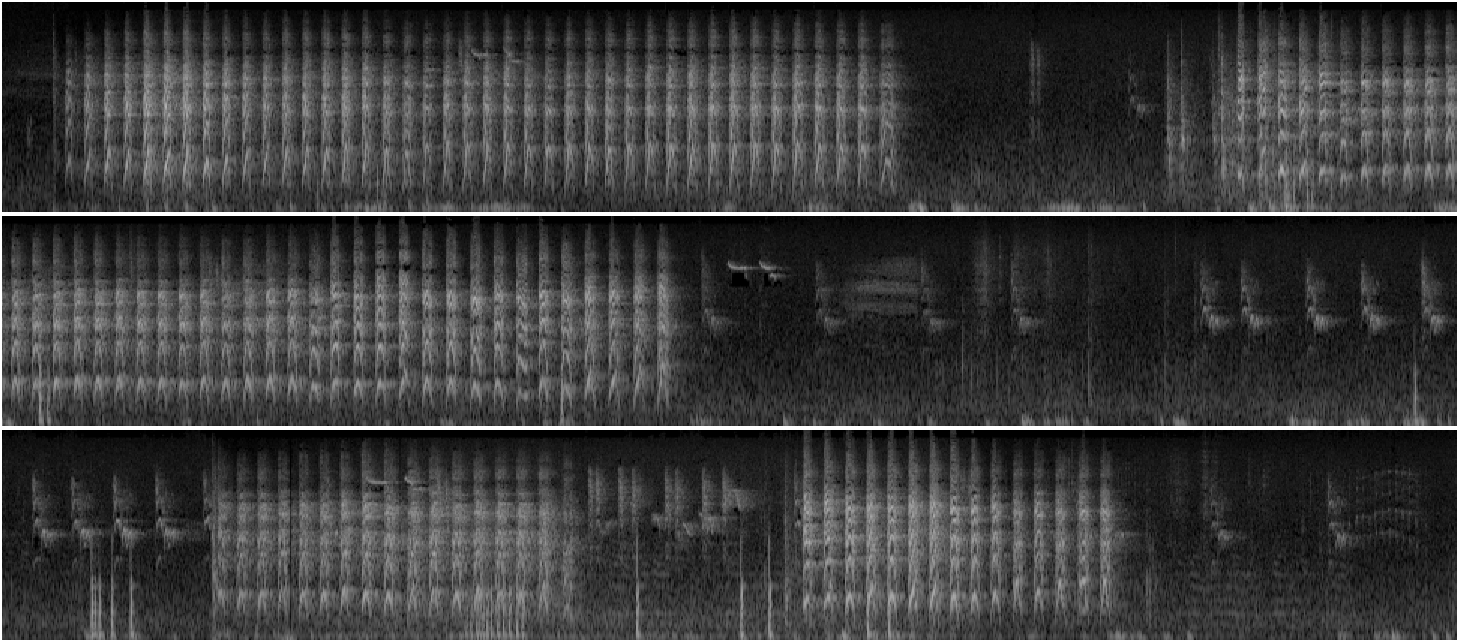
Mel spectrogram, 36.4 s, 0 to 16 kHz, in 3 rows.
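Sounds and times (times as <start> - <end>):
Cooper's hawk calling with harsh cackling notes: 0.4 - 7.6, 10.2 - 17.8, 26.0 - 29.2, 30.8 - 33.7.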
